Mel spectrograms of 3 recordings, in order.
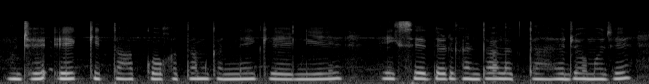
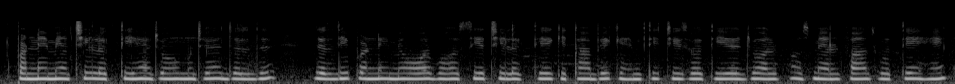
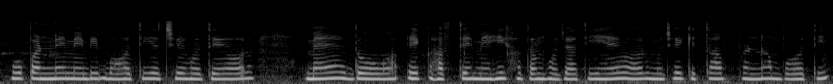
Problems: background sounds at intervals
